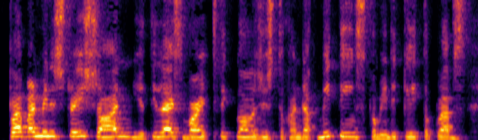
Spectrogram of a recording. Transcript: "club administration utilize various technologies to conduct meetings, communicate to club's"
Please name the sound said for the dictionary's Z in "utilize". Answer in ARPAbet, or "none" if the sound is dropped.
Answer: S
